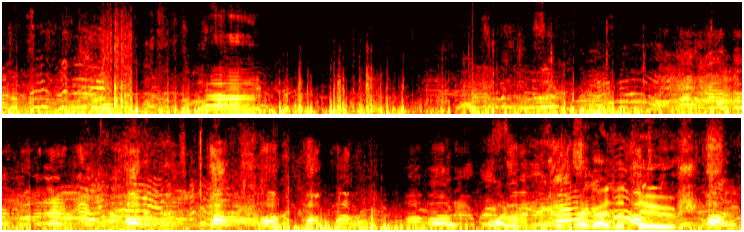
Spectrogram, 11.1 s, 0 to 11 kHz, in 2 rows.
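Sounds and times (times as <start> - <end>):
outdoor crowd hubbub: 0.0 - 11.0
people talking and calling out: 0.0 - 11.0.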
